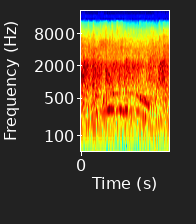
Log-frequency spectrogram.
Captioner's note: applause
